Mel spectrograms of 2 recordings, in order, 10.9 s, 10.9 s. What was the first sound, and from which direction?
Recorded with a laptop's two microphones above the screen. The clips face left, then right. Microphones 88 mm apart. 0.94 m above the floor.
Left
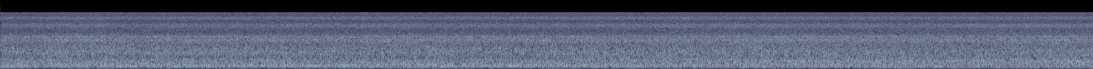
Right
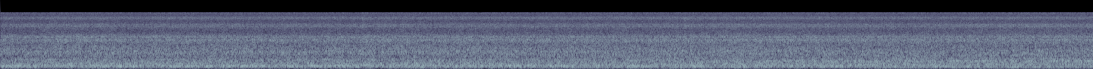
Only background noise.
